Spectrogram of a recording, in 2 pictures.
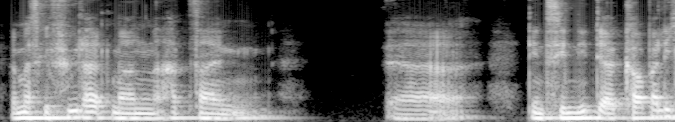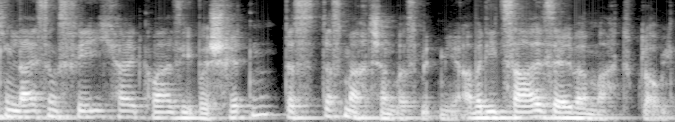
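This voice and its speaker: A man's voice: medium pitch, dark tone. A man in his late forties, a guest coach on a podcast, talking casually with lots of fillers, restarts and self-mocking jokes. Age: 40s.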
